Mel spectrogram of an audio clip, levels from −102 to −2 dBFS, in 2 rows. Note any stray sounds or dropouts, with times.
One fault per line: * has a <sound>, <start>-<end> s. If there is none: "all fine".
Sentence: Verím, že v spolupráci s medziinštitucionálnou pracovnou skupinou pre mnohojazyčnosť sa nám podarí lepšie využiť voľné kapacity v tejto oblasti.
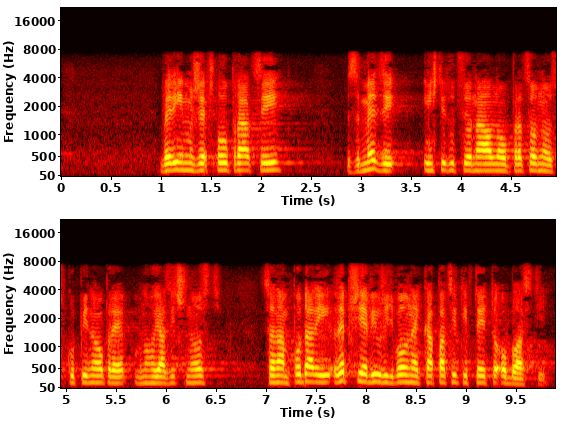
all fine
